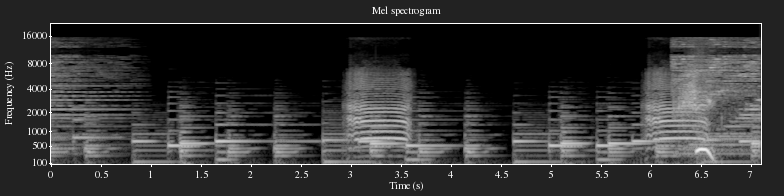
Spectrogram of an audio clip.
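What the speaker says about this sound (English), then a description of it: "Sheep." Sheep bleating from a children's learning game: clear, wavering bleats rising twice over a bouncy tonal backing melody, loud and close.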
